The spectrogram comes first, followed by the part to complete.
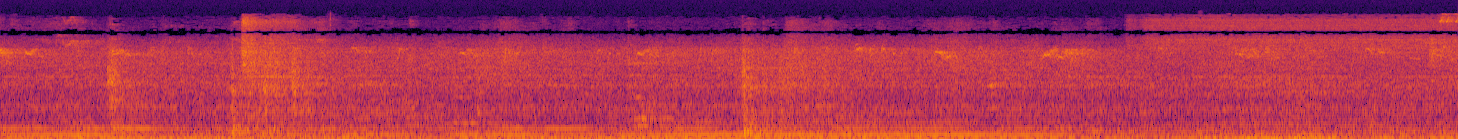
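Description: City street ambience: a steady low engine-like drone over a traffic rumble, breaking off briefly a few times and stopping near the end, with a few sharp knocks and faint bird chirps.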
